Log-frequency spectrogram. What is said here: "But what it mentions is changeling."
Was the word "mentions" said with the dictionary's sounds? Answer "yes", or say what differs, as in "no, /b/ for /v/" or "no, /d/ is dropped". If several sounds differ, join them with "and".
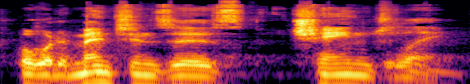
yes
